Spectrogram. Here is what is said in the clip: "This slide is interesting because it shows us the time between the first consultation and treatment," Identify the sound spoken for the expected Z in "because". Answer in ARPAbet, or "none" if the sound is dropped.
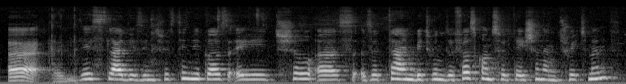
Z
